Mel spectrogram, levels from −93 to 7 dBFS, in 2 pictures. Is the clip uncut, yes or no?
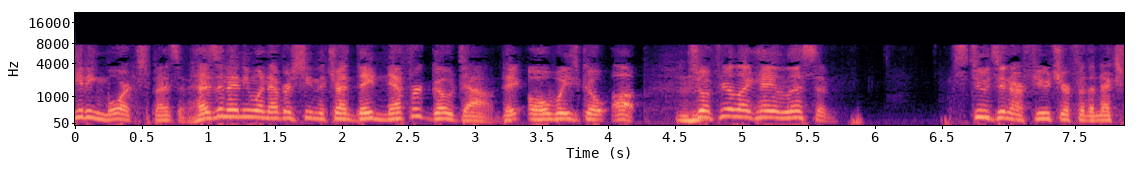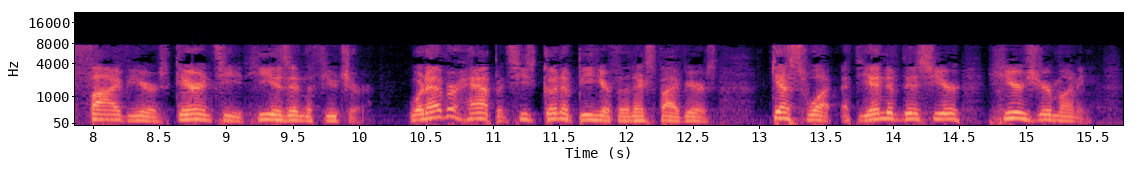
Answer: yes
